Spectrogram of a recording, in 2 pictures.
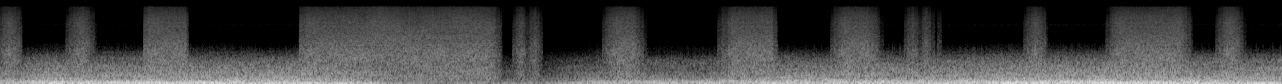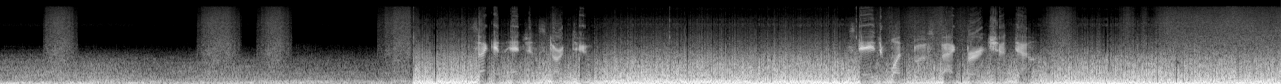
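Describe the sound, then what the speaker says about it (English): Second engine start of a rocket in the Spaceflight Simulator game: a steady broadband engine roar that drops briefly, then swells louder with crackling bursts for the remaining stretch, with no talk. "We're going to do SES2, or second engine start 2,"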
